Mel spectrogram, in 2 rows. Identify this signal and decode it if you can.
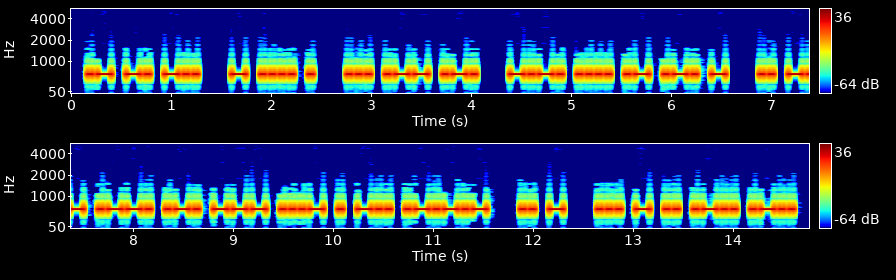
Morse code, heard as a keyed tone, about 25 wpm, 600 Hz. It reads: AND THE SWR CHART IMPROVED. IT STILL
